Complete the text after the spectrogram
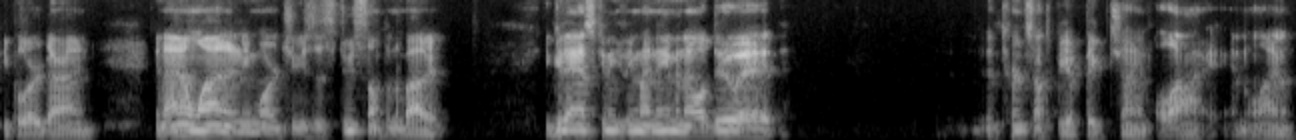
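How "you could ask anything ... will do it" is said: fast and louder, hammering the verse; loud mocking quote. Throwing the verse back at believers, a loud mocking quote. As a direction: hammer the promise fast and hard. Quoting the promise loudly and fast.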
